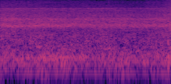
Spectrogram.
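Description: Quiet room tone: a faint, steady, even hiss with no distinct events.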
